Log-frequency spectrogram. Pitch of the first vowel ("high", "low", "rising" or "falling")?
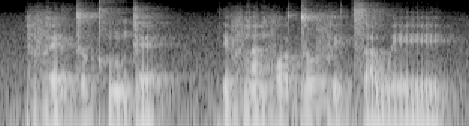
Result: low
